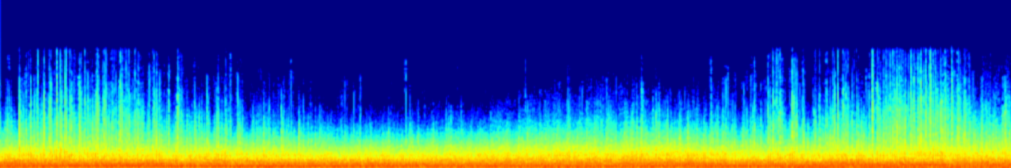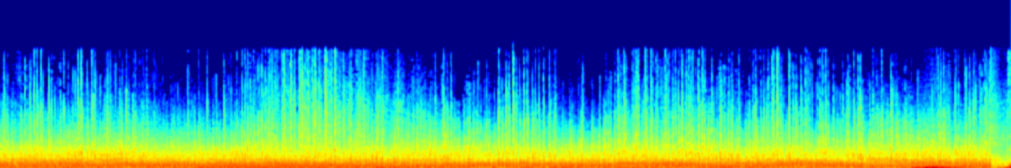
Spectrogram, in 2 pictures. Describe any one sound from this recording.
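A rocket engine roars steadily as a rocket lifts off.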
